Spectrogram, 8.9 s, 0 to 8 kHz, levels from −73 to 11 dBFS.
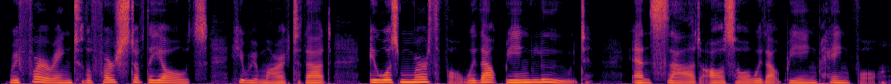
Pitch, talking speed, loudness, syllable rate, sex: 185 Hz, 150 wpm, -20 LUFS, 4.0 syllables/s, female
